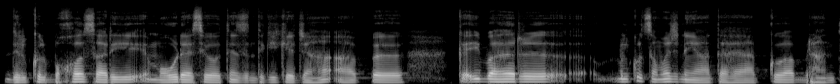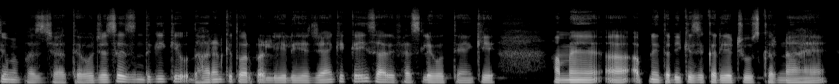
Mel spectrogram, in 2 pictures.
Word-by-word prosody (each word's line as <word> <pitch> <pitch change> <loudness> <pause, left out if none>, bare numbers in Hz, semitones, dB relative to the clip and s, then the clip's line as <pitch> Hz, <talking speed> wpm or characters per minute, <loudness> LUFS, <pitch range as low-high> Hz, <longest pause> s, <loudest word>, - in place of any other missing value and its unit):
बिल्कुल, 110 0 0
बहुत 120 +4 +3
सारी 110 -2 +4 0.3
मोड 110 +1 +3
ऐसे 105 +1 +3
होते 105 +1 +1
हैं 110 - 0
ज़िंदगी 100 +2 -5
के 105 - +2
जहाँ 105 +2 -2
आप 100 -1 -5 0.9
कई 130 - +3
बार 125 0 +7 1.0
बिल्कुल 125 +6 -2
समझ 125 -1 0
नहीं 110 -2 -1
आता 95 0 -2
है 100 +1 -3
आपको 95 +3 -3
आप 105 - -1
भ्रांतियों 100 +3 -4
में 110 - -3
फँस 95 -1 -5
जाते 95 -1 -4
हो 95 +1 0
जैसे 110 +6 +2
ज़िंदगी 115 +2 -5
के - - 0
उदाहरण 105 +4 -1
के - - -1
तौर 110 -2 +2
पर - - +2
ले 100 +1 -1
लिए 100 0 -2
जाए 105 +3 -1
कि 130 - -5
कई 140 +2 0
सारे 110 -6 +1
फैसले 105 +1 -2
होते 100 0 -2
हैं 100 0 -6
कि 105 -2 0 0.6
हमें 105 0 +4 0.2
अ, - - -4 0.2
अपने 115 -2 0
तरीक़े 110 +2 +1
से 105 +1 -1
करियर 100 0 +3
चूज़ 100 -3 -1
करना 100 0 -1
है, 95 +1 -3
105 Hz, 180 wpm, -24 LUFS, 100-115 Hz, 1.0 s, बार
